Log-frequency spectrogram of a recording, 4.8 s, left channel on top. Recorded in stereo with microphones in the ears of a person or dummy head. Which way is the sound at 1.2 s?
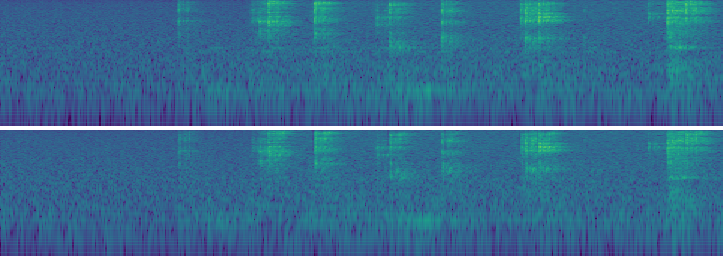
55° left (ahead or behind).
